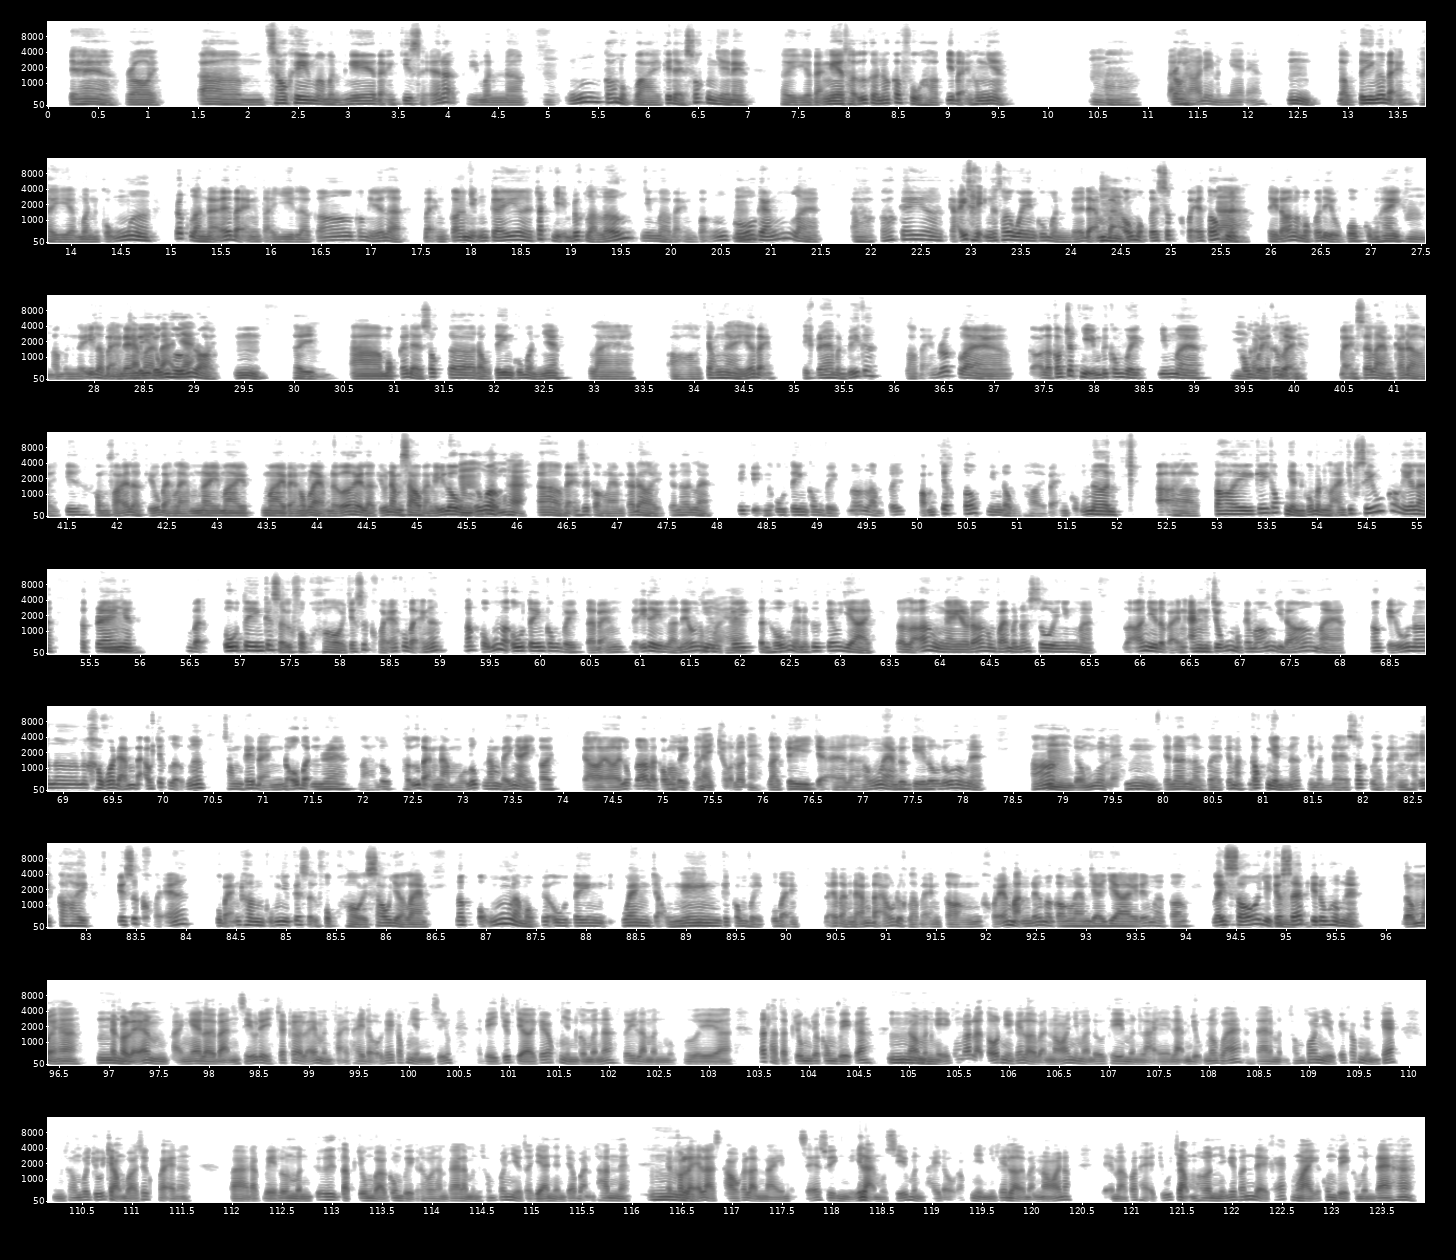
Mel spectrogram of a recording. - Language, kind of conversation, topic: Vietnamese, advice, Làm sao để ăn uống lành mạnh khi bạn quá bận rộn và không có nhiều thời gian nấu ăn?
- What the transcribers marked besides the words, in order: sniff; tapping; horn; laugh; sniff; other background noise; "một" said as "ừn"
